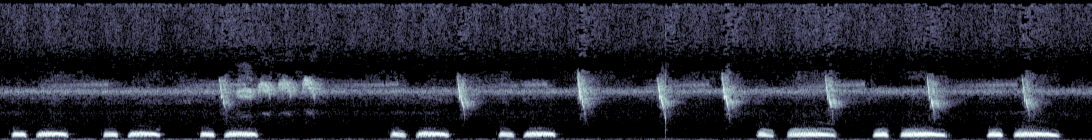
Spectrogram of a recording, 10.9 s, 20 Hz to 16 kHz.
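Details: Wild-caught spotted dove, rainy season, Đak Tô, 3 October 2019: bursts of low short-long coo pairs broken by a two-second gap, while thin high chirps from another bird sound repeatedly above a steady whine.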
